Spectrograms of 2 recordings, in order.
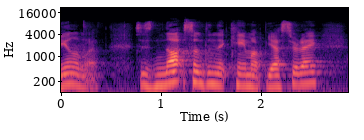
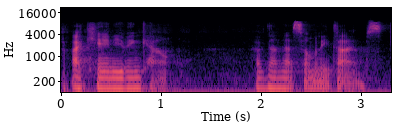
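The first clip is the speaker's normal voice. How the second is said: quiet retold reply; 3 semitones lower, 9 dB quieter than usual. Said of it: "He goes".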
